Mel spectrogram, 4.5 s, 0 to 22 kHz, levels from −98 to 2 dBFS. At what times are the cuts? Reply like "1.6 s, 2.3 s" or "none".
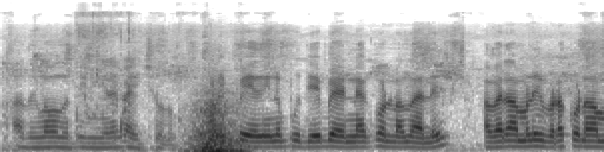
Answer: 1.6 s, 3.5 s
